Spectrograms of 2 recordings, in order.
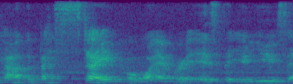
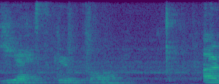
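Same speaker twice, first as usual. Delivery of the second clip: soft praise; 5 dB quieter, much slower than usual. Real, not acted. Praising the dog softly.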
